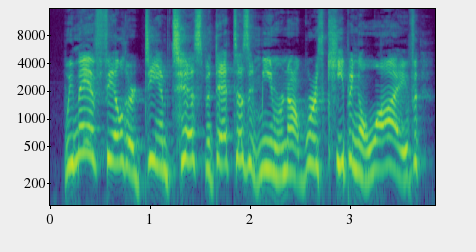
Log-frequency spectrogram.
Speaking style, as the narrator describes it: Scootaloo shouted in a flash of rage

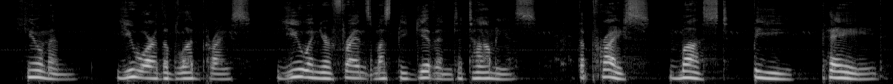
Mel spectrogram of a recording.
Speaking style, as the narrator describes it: the spokesperson for the chipmunks squeaked angrily

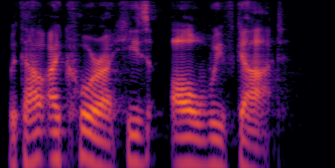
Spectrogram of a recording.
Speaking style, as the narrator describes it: Anna exclaims

